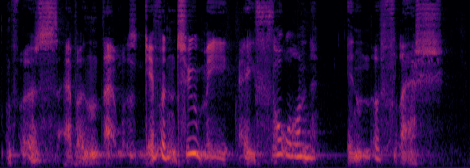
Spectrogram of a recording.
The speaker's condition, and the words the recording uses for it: Spasmodic dysphonia. And we share the experience that the more we use it, it gets a little bit easier, but it also gets tired.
